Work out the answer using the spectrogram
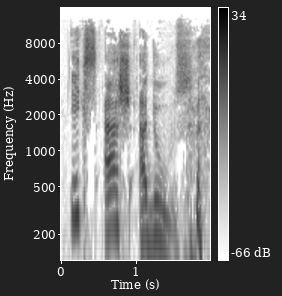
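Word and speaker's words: X Æ A-12: X-A-E-X-2-I. Mais ça se prononce en anglais X-H-A-12.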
